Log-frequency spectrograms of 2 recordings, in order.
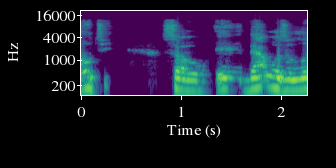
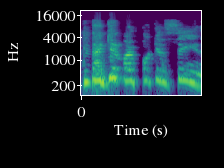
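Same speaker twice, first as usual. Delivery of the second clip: angry director; 10 semitones higher than usual. Retold or imitated. Director after slap.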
